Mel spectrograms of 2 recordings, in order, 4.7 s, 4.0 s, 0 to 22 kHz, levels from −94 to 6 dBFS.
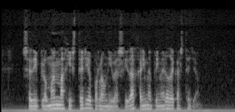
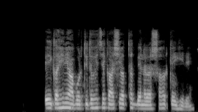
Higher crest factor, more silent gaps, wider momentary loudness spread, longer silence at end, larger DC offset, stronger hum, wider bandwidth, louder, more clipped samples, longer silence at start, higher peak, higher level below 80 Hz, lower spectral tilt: about the same, 18 dB vs 18 dB; neither; first, 20 LU vs 7 LU; about the same, 0 s vs 0.1 s; neither; first, 50 Hz at -40 dBFS vs none; first, 15.5 kHz vs 8 kHz; second, -28 LUFS vs -25 LUFS; neither; second, 0.05 s vs 0.9 s; about the same, -10 dBFS vs -8 dBFS; first, -40 dBFS vs -66 dBFS; about the same, -6.5 dB/octave vs -6 dB/octave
